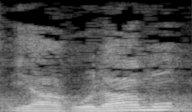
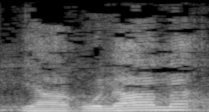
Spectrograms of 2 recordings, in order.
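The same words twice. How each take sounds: First: "غلام" ending in u; damma ending. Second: "غلام" ending in a short a; fatha ending. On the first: Teacher reading out the three endings, "غلام" said ghulamu. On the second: Teacher reading out the three endings, "غلام" said ghulama. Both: Shown as a demonstration. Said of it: "بالثلاث".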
